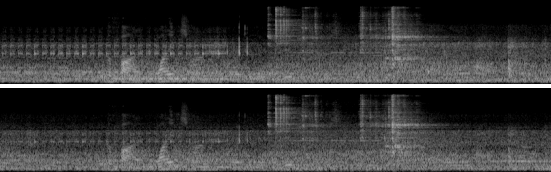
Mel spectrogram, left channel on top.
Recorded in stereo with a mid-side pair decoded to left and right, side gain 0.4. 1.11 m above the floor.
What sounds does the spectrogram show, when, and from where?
1.1 s a man speaking: 40° left, 0.8 m; by 3.5 s 10° right, 3 m
2.7 s a dropped coin: 10° right, 3 m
